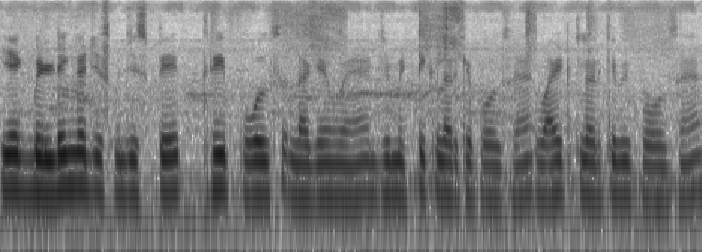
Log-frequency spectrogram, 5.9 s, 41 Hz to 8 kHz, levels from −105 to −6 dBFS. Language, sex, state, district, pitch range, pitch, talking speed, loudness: Hindi, male, Uttar Pradesh, Etah, 130-145 Hz, 140 Hz, 225 wpm, -27 LUFS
